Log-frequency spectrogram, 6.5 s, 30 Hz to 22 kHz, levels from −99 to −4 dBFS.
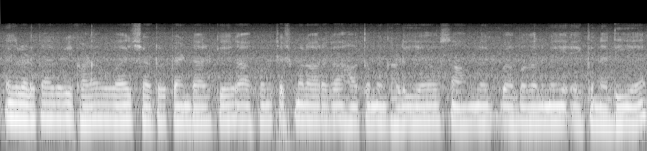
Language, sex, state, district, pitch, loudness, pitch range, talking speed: Hindi, male, Delhi, New Delhi, 110 Hz, -16 LUFS, 105-115 Hz, 260 wpm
